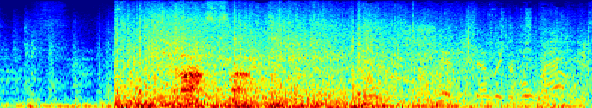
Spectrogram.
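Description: A loud explosion bursts and roars, then slowly fades.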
